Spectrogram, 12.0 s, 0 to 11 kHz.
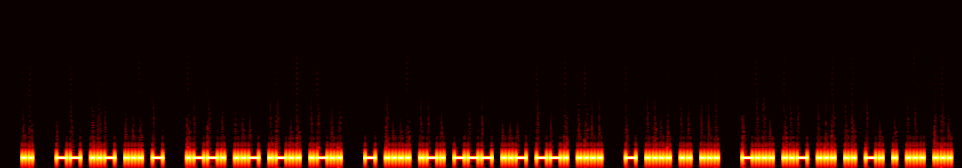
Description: Morse code, heard as a keyed tone, about 28 wpm, 690 Hz. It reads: I MUST PULL THROUGH THIS BUSINESS
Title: Sentences from Top 1000 Words - Review Part 2 - 28wpm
